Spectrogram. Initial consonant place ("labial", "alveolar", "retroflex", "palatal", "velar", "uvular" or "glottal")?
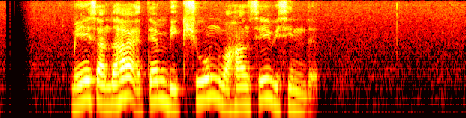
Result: labial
